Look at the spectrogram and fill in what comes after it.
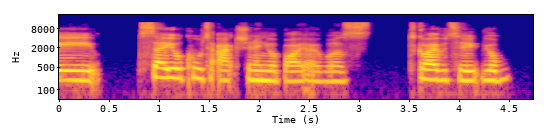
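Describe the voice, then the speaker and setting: Against a quiet background, a woman speaks at a fairly slow pace. Her accent is southern English. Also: dry, close sound with no echo. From southern England, East Sussex. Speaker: podcast co-host, social media agency owner. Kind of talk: casual chat.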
